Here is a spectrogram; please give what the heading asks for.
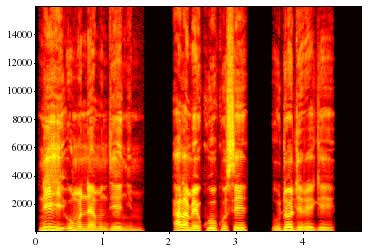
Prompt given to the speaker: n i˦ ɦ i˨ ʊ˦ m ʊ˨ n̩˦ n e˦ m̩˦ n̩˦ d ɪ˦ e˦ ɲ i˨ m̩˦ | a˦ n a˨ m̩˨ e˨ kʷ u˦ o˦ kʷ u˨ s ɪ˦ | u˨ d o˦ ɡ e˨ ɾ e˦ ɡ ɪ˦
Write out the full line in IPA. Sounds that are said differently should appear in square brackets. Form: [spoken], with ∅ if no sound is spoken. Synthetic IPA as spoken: n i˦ ɦ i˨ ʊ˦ m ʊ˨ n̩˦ n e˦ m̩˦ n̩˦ d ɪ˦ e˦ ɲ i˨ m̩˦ | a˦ n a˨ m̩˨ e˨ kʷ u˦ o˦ kʷ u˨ s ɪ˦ | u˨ d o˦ [d] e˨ ɾ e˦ ɡ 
